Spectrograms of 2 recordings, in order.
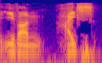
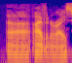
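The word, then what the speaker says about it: Ivan Reis: Ivan Heiss, Ivan Rice, for those who don't want to say his name the proper way.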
